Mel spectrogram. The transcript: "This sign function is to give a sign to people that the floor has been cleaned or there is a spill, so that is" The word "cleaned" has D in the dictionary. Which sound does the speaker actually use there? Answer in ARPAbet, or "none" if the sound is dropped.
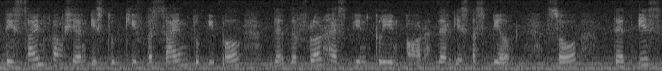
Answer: none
